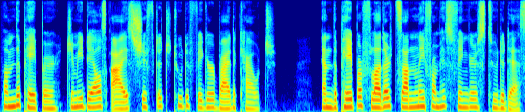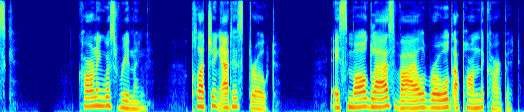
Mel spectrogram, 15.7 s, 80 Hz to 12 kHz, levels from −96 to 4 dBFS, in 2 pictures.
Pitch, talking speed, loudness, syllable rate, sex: 180 Hz, 140 wpm, -21 LUFS, 4.6 syllables/s, female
